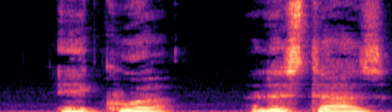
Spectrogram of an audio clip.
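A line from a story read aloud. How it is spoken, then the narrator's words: Timid pleading. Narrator (French): reprit timidement en le suppliant du regard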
